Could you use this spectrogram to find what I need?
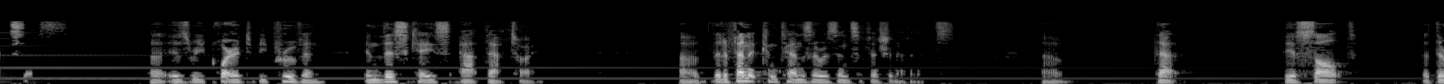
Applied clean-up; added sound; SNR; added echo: classical method spectral subtraction.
